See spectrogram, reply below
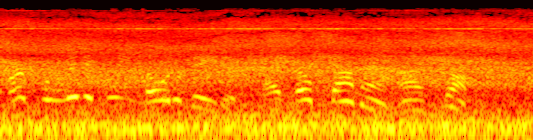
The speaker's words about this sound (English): You can hear the noise of Marine One, the presidential helicopter, in the background.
